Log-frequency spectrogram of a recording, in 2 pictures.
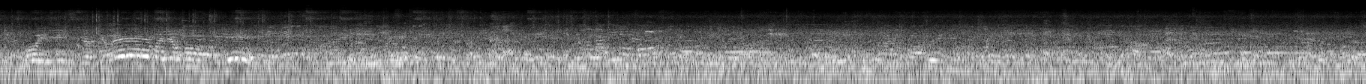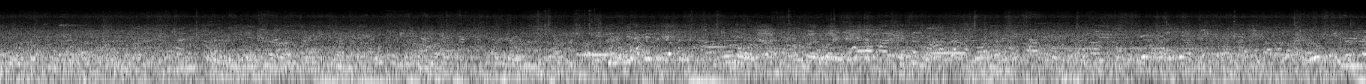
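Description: A crowd of men and women talks and calls out all around, close by.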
